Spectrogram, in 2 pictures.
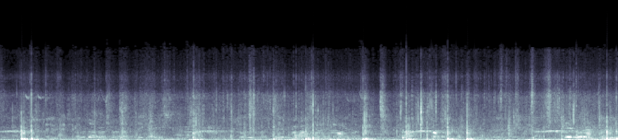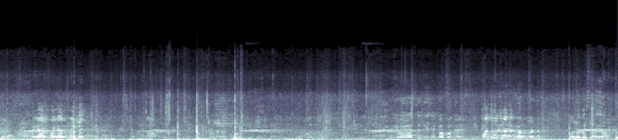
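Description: Young men call out and shout to each other during a game.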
